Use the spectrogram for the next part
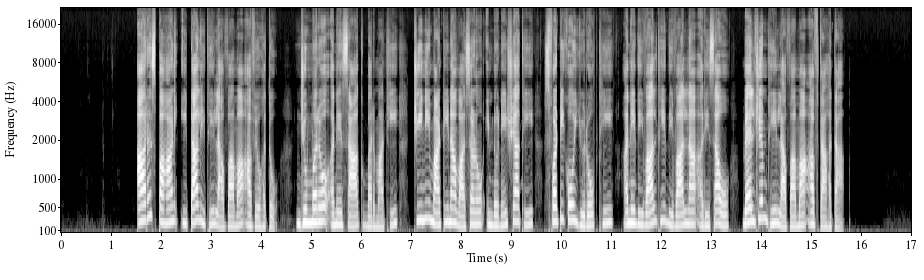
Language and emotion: Gujarati, neutral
